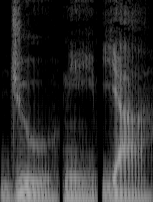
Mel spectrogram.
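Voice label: "juniya", concatenated syllables; Affixing experiment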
